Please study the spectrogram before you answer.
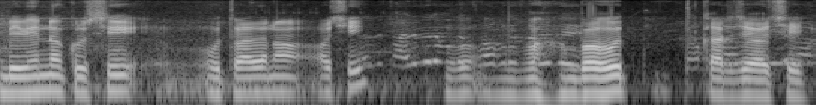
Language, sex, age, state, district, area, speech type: Odia, male, 30-45, Odisha, Balangir, urban, spontaneous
